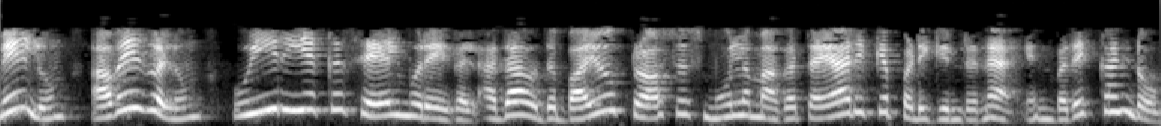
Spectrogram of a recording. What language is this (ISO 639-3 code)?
tam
